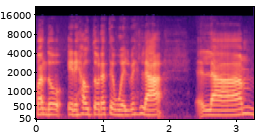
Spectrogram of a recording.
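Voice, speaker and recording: Over a quiet background, a woman speaks. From Venezuela. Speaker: author and writing coach; writing coach. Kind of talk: interview conversation. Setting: studio. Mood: reflective, emotional, personal. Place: studio. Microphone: studio mic.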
